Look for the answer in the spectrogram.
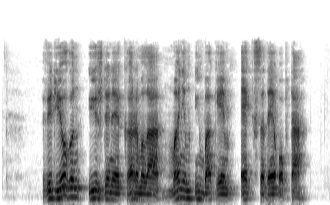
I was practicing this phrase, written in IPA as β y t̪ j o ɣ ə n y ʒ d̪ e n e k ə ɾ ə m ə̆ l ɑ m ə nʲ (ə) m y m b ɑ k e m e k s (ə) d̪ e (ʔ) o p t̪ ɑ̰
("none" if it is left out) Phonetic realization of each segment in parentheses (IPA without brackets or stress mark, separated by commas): ə, ə, ʔ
